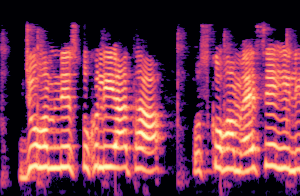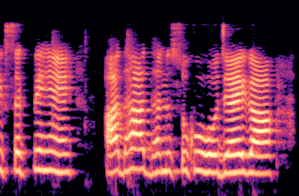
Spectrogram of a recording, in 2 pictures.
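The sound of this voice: The speaker has a bright, sharp tone, a fairly slow pace and little pitch movement. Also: woman, high pitch for a woman.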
